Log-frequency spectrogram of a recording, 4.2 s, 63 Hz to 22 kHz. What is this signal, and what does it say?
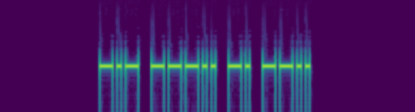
Morse code, heard as a keyed tone, about 28 wpm, 700 Hz. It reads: K8NZ
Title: Call Signs - 28wpm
